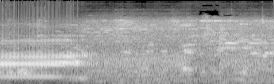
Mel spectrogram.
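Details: Bulls at Putia market, Bangladesh, brought for sale: a short harmonic moo in the first half second, then market bustle, voices and vehicle noise.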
